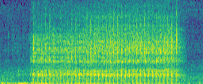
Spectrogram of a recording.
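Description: An electric airsoft rifle firing one rapid full-auto burst of about a second and a half, its gearbox cycling in an even fast chatter that stops just before the end.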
